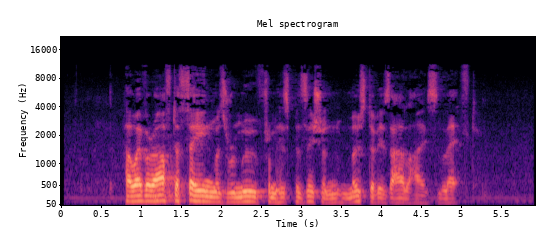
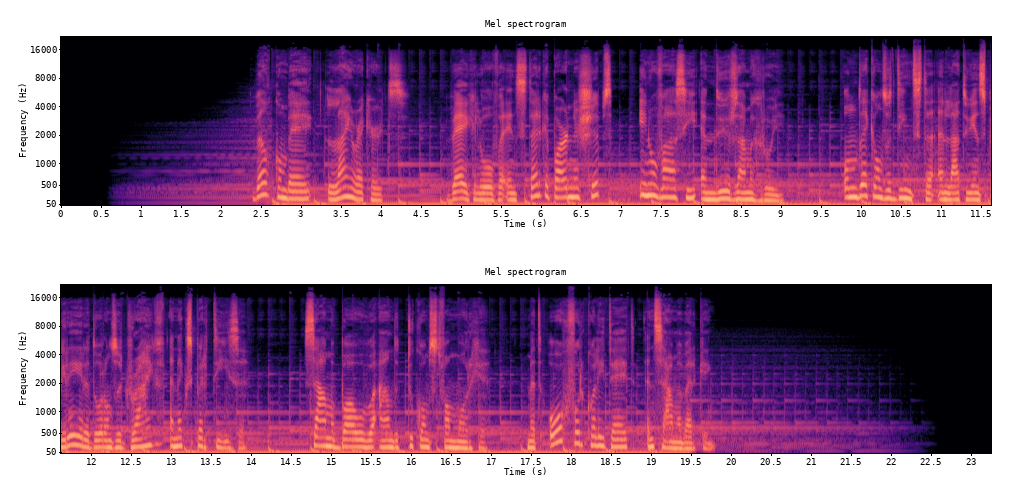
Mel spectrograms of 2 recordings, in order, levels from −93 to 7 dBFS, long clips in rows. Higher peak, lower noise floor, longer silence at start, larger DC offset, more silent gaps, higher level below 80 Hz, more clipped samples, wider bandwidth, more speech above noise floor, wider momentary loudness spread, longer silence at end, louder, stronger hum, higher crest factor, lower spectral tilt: about the same, -2 dBFS vs 0 dBFS; second, -53 dBFS vs -65 dBFS; second, 0.8 s vs 1.95 s; neither; neither; second, -52 dBFS vs -26 dBFS; neither; second, 11 kHz vs 17 kHz; second, 37 dB vs 50 dB; about the same, 14 LU vs 12 LU; second, 1 s vs 2.45 s; about the same, -17 LUFS vs -15 LUFS; neither; about the same, 16 dB vs 16 dB; about the same, -6 dB/octave vs -5 dB/octave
